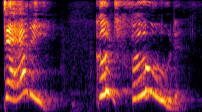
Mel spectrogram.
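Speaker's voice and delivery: put-on high, loud childish plea; small girl proudly presenting ice cream; little girl voice. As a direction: sell it like a sweet little kid. Child pleads again.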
